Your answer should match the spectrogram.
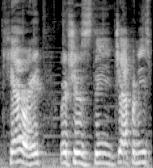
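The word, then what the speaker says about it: カレイ: saying curry when in actuality he was saying carrie which is the japanese pronunciation for flounder um but in case after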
